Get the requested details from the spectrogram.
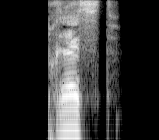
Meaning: inflection of pressen: 1. second-person singular/plural present 2. third-person singular present 3. plural imperative
- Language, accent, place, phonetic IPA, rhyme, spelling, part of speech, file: German, Germany, Berlin, [pʁɛst], -ɛst, presst, verb, De-presst.ogg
